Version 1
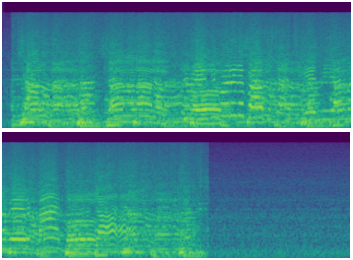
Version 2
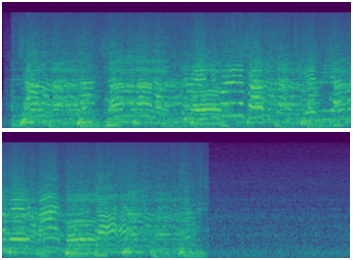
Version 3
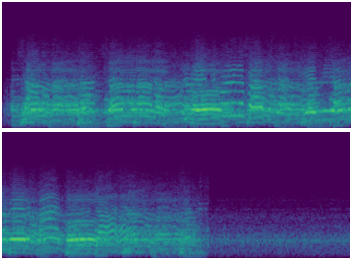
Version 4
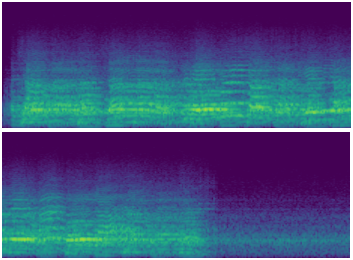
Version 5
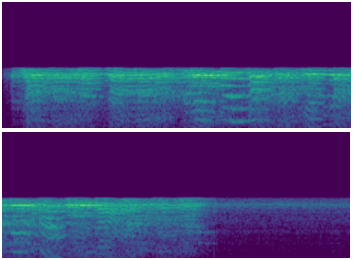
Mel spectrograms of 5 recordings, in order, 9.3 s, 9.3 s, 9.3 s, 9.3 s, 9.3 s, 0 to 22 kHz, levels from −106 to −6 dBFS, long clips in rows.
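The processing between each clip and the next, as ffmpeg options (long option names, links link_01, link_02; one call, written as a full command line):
ffmpeg -i in.wav -af "adynamicequalizer=threshold=0.0282:dfrequency=1900:dqfactor=0.83:tfrequency=1900:tqfactor=0.83:attack=5:release=100:ratio=0.375:range=2:mode=boostabove:tftype=bell,volume=-8dB" out.wav
ffmpeg -i in.wav -af "bandpass=frequency=540:width_type=q:width=5.4:csg=0" out.wav
ffmpeg -i in.wav -af "aecho=1:1:90.38|122.4:0.631|0.316,volume=7dB" out.wav
ffmpeg -i in.wav -af "lowpass=frequency=2200:width_type=q:width=0.5098,lowpass=frequency=2200:width_type=q:width=0.6013,lowpass=frequency=2200:width_type=q:width=0.9,lowpass=frequency=2200:width_type=q:width=2.563,afreqshift=-2600,volume=-6.5dB" out.wav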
